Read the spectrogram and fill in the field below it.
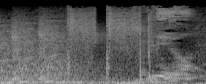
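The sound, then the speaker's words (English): A steady, loud hiss of a Secret Whole Body Deodorant aerosol spray runs for about two seconds, broken by a couple of short pauses, with faint voice-like sounds mixed in near the end. “Ooh, I love that it's a spray.”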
